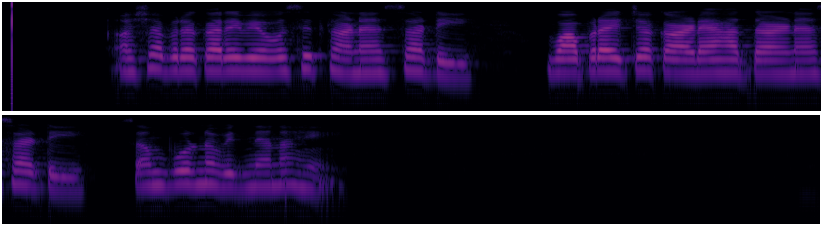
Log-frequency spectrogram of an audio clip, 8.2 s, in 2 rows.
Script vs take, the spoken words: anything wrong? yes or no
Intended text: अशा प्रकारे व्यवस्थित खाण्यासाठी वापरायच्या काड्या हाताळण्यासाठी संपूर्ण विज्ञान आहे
no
